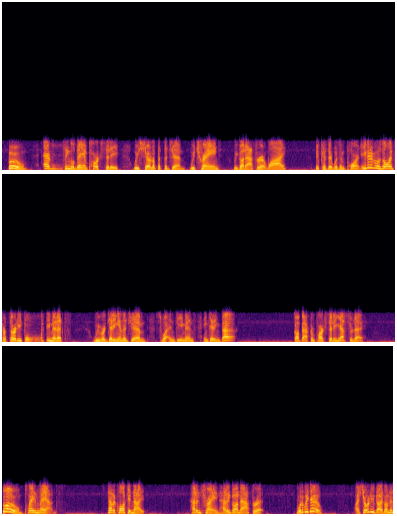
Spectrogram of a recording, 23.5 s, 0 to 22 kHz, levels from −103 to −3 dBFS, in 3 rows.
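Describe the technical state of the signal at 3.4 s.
At 3.4 s the speech has passed through a GSM full-rate codec, which runs the whole clip and fits a 13 kbps coder. It models the vocal tract, excites it with sparse regular pulses, and cuts everything above 4 kHz, leaving the voice dull, buzzy and plainly gravelly.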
